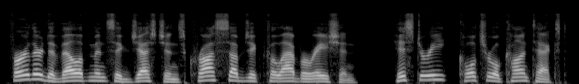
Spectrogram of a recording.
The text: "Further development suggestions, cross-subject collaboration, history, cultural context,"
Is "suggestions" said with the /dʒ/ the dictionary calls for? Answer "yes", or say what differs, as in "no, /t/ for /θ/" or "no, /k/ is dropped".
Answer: yes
